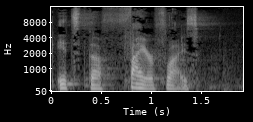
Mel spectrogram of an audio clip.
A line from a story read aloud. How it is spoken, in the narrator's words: said Gecko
